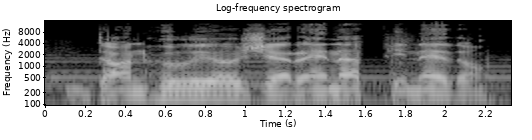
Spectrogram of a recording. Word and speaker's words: Don Julio Jarena Pinedo: Don Julio Gerena Pedo.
